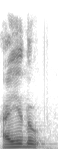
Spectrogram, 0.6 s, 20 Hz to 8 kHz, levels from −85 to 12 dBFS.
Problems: none marked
